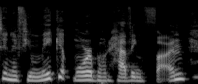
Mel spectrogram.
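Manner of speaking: ordinary delivery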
